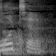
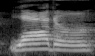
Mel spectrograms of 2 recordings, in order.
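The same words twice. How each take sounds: First: It is said with an Australian accent. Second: It is said with an American accent. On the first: This is the parents' home way of saying it. The speaker calls it right. "we say water ... their Australian accent" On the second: This is the way the children learned locally. The speaker calls it wrong. "we do not say water"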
